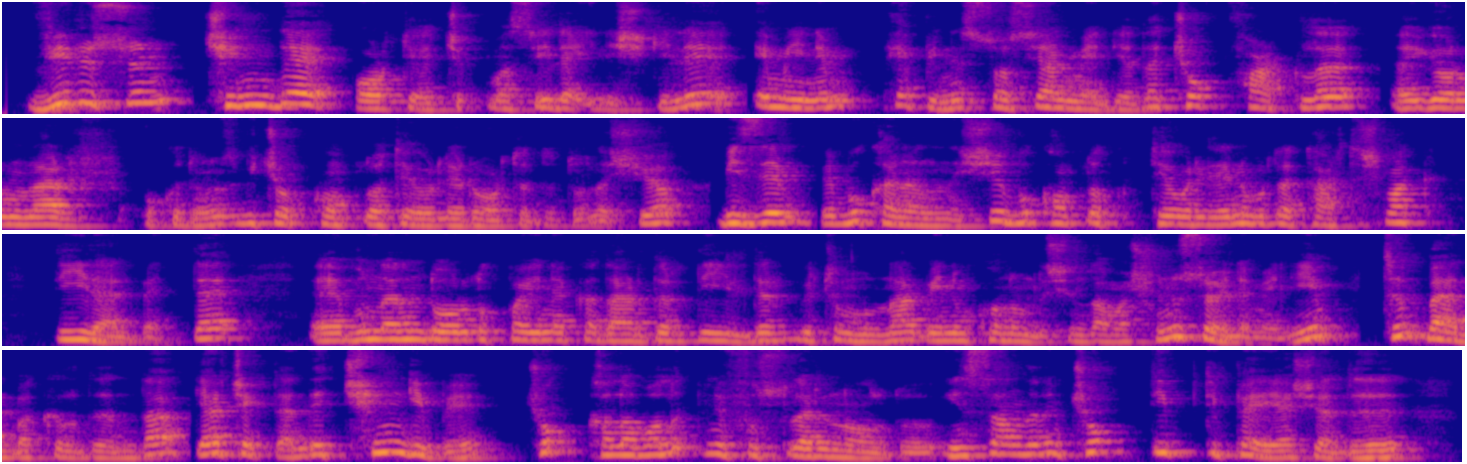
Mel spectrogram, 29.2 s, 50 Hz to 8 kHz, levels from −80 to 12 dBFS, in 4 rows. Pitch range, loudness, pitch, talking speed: 150-195 Hz, -23 LUFS, 165 Hz, 120 wpm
